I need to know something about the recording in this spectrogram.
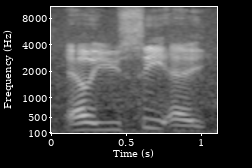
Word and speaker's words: Luca: L U C A, not K A. Watch the Disney movie Luca.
